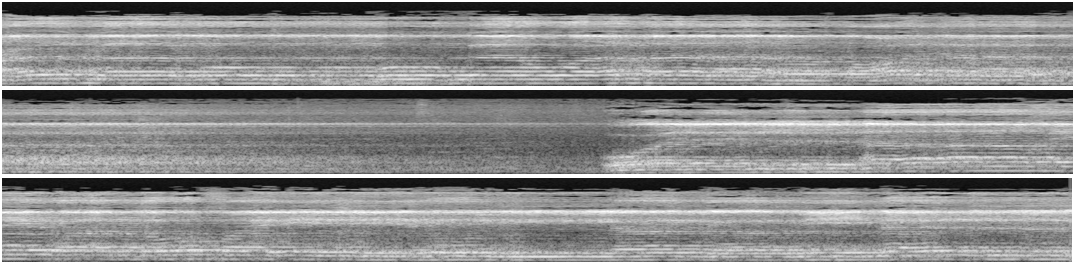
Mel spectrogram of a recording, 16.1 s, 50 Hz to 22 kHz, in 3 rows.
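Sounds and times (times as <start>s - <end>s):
man singing devotional recitation: 0.0s - 6.2s, 8.4s - 16.0s.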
